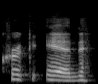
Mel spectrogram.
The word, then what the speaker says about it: crooked: We always, everyone I know pronounces it crooked. Crooked. And it's ED, crooked.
